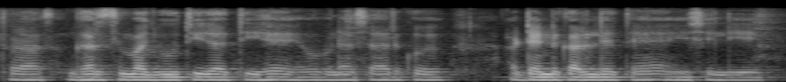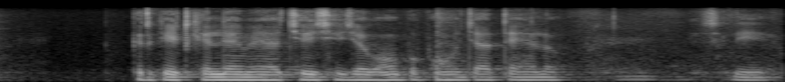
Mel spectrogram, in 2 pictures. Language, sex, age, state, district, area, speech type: Hindi, male, 60+, Uttar Pradesh, Ghazipur, rural, spontaneous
